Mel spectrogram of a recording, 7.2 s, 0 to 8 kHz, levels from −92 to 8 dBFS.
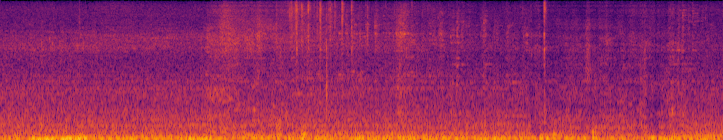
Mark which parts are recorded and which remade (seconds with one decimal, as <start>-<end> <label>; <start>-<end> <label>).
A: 0.0-2.1 recorded; 2.1-2.9 remade; 2.9-5.3 recorded; 5.3-6.7 remade; 6.7-7.2 recorded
